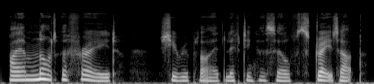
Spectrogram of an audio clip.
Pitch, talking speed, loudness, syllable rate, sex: 185 Hz, 160 wpm, -19 LUFS, 4.6 syllables/s, female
